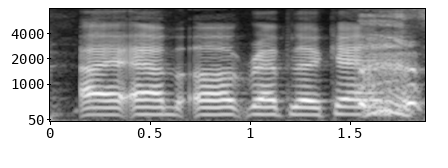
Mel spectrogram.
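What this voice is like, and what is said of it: Robot voice. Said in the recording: “I could do a cool robot voice. ... they speak like robots”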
